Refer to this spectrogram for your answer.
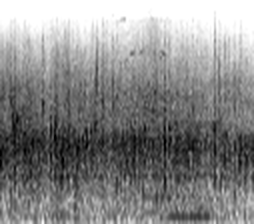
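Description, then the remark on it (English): Steady crowd applause in a church for its older, grey-haired members as they sit down, a dense wash of many hands clapping at an even, moderately loud level with scattered sharper claps standing out, continuous throughout with no voices. “Applause again as they sit.”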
